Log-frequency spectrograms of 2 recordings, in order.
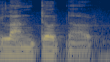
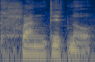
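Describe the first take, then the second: First: The first sound is a plain English l. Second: The first sound is a breathy, hissed l. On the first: The speaker calls it wrong. "people usually say Landudno, because that's how an Angloid would fucking say it" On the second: The speaker calls it right. "pronouncing Llandudno correctly"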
